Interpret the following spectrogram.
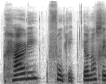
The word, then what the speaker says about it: Fockink: tem vários motivos para meu nome ser Harry eh uma É porque a minha mãe me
